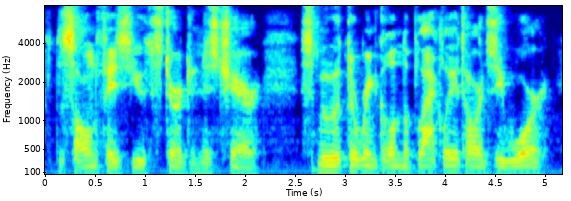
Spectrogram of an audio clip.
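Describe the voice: What you hear is plain reading aloud.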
